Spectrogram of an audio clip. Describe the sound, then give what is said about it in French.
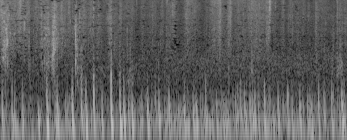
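Many hooves of a caribou herd trample past in a dense, continuous patter, with overlapping thuds and clicks holding a steady, busy rhythm throughout. “C'était les caribous qui passaient au travers de, de notre campement, qu'on les entendait dans l'eau dans les cordes de tente, tout ce qu'on voudra.”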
